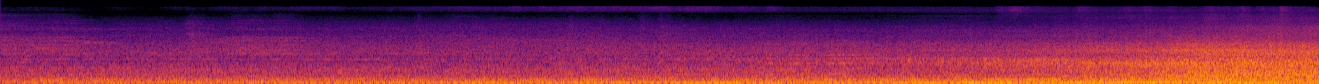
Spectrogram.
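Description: A train approaches on the tracks with a growing rumble.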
